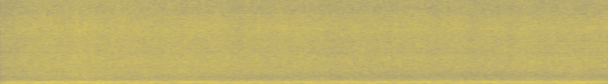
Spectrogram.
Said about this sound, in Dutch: Klinkt niet heel lekker, hè? Nee, dat wil je niet in je nee. Dit is wel echt mijn stokpaardje. Als het altijd over drones gaat, gaat het over dat geluid.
